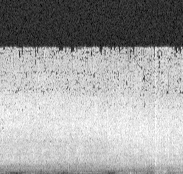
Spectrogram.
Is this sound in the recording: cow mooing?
no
